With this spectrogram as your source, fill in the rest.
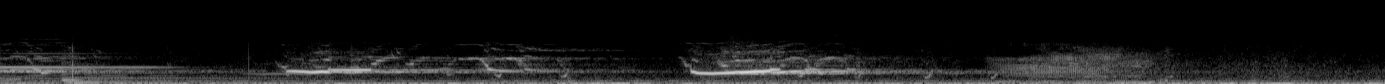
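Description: Twice the Bluetooth link seems to have come under strain, and the sender cut back the SBC bit pool to keep audio flowing: a Bluetooth SBC bit pool drop from 1.92 to 4.20 s and again from 7.40 to 10.20 s. The thinner bit budget starves the upper sub-bands and coarsens the rest, so the treble goes dull and a gritty noise rises. The degradation fits a fall from a bit pool of 31 to 14, about 99 kbps.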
